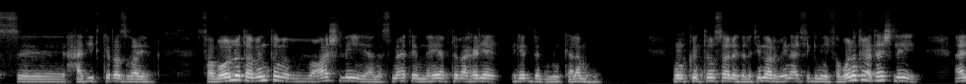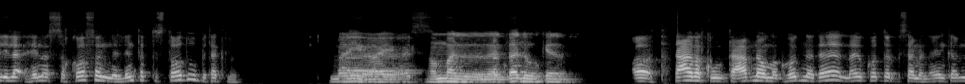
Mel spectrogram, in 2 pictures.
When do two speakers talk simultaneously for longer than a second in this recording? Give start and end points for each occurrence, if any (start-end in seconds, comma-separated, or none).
13.1-15.0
